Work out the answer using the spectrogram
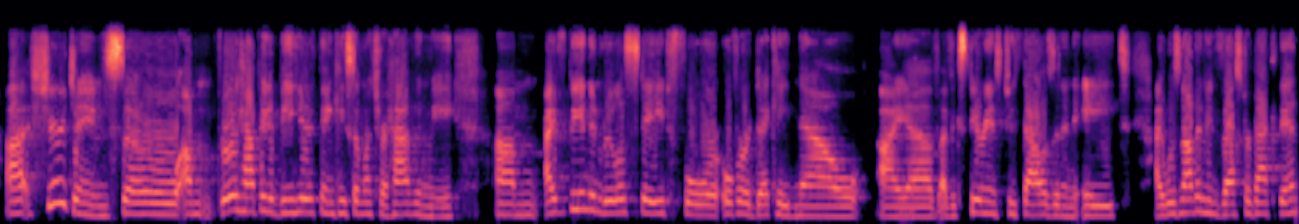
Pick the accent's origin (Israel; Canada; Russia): Israel; moved away as an adult; now in United States; I was born and raised in Israel, and I moved to the states about six years ago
